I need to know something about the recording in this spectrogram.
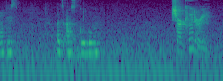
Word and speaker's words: charcuterie: actually though we also got a cartoon car car shootery i don't know if that's how you say it i'm really bad at this let's ask google charcuterie charcuterie not charcuterie so we got a charcuterie board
